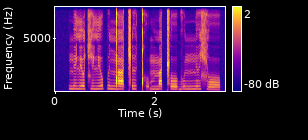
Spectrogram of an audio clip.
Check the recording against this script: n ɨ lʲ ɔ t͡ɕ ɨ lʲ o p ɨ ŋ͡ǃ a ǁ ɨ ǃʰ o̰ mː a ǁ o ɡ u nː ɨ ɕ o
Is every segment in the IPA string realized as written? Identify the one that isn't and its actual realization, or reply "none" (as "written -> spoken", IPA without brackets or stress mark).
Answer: none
